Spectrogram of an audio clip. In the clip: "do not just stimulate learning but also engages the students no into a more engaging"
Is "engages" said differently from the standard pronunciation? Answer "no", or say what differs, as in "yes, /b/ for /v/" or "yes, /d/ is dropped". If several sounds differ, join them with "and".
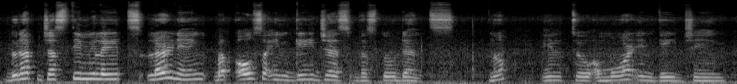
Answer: yes, /s/ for /z/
